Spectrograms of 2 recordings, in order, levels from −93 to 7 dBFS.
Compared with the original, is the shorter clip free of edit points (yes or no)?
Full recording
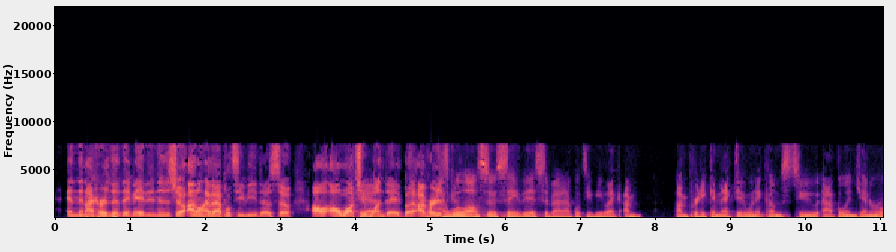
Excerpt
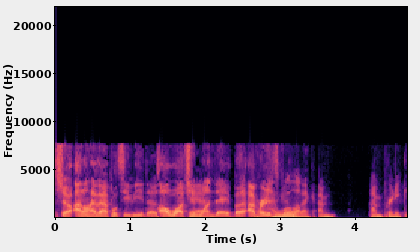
no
